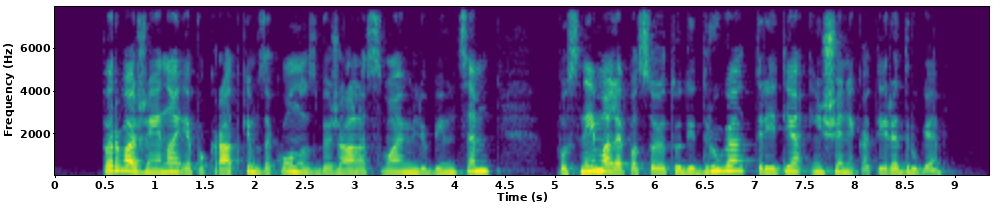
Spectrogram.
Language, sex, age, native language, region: Slovenian, female, 30-49, Slovenian, Savinja region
